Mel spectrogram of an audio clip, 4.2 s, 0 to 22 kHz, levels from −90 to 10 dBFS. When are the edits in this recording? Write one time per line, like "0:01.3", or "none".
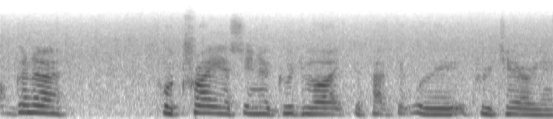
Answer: none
